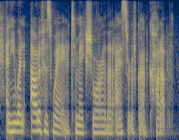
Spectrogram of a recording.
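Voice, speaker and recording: A woman with a very deep, low pitch speaks at a fairly quick pace through noticeable background noise. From Germany, then US from age ten. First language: German. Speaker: lawyer. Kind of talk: interview.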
